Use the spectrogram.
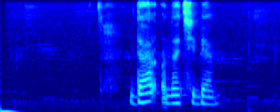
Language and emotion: Russian, neutral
